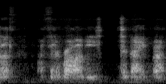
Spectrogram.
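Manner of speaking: put-on whispering. Retelling what he whispered in the speaker's ear: imitating someone whispering. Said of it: "he whispered in my ear".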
